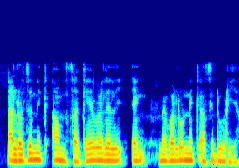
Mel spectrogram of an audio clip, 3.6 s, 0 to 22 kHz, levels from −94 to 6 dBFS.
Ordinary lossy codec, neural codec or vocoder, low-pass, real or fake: AAC, 48 kbps; none; 5.4 kHz; real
